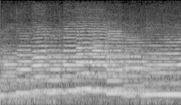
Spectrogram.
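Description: Bass clarinet playing a legato melody in its upper register. It climbs in steps, then steps back down and holds a longer note near the end.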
